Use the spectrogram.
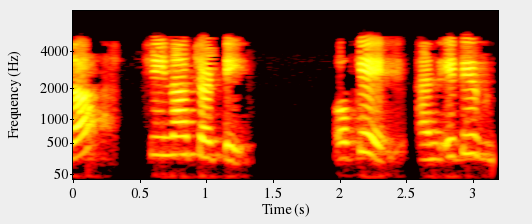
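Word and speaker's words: चीन: is refer here to China. Okay, and you are also aware that China is also known as Chin in Hindi. We pronounce China as a Chin in Hindi.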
